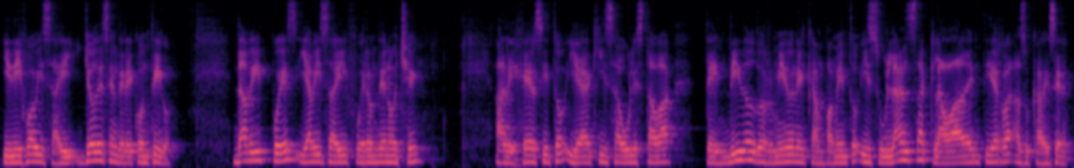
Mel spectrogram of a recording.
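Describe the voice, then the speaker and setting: A man reads a Bible passage at a measured pace, then breaks into lively commentary. He asks his listeners rhetorical questions in a plain, mid-range voice. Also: medium pitch. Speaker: Bible teacher. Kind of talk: scripture reading with commentary.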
